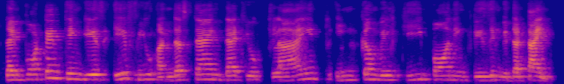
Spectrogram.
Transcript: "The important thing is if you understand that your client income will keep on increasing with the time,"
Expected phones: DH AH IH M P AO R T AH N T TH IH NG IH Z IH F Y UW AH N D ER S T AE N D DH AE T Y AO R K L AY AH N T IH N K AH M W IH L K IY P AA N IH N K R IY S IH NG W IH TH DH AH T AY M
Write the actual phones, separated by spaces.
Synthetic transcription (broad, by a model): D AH IH M P AO R T AH N T T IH NG IH Z IH F Y UW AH N D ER S T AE N D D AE T Y AO R K L AY AH N T IH N K AH M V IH L K IY P AA N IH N K R IY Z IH NG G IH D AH T AY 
